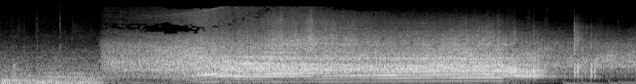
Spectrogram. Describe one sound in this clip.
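Tyres hiss on asphalt as a car passes.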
